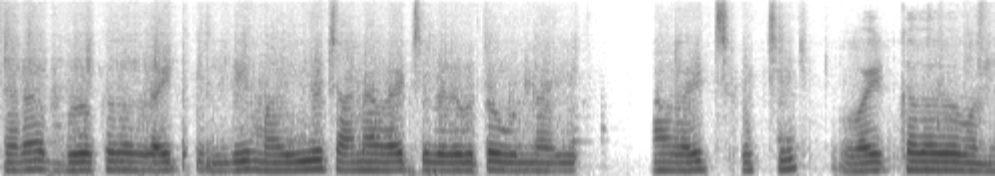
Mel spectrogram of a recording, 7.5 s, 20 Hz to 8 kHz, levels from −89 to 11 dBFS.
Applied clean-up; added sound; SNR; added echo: neural mask model RNNoise.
